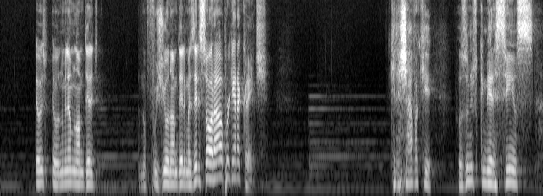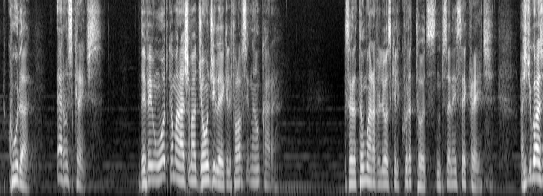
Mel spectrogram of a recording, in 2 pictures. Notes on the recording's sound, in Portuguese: Em nosso Culto de Celebração. Na Igreja ABA Curitiba (Transmitido ao vivo).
